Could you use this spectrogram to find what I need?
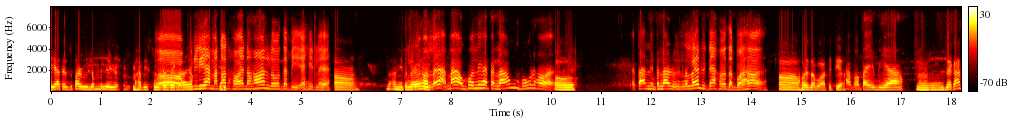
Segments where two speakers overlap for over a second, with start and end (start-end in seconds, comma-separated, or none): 2.2-3.5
